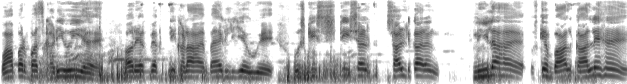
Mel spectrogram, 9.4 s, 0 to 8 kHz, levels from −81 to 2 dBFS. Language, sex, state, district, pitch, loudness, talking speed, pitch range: Hindi, male, Uttar Pradesh, Budaun, 175 Hz, -17 LUFS, 160 wpm, 165-195 Hz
